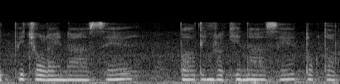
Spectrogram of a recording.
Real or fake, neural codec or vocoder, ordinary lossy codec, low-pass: real; none; none; 7.2 kHz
